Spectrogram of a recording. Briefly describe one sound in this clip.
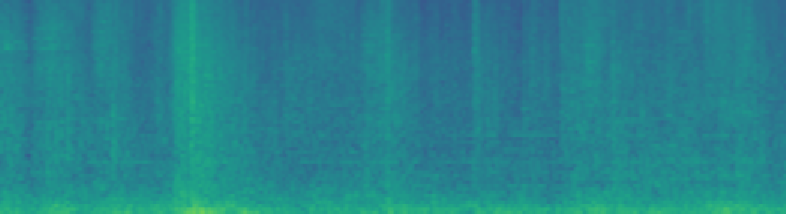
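Magic spells crackle and explode in rapid bursts.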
